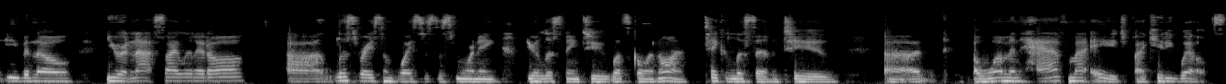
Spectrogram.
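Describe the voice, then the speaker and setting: Breathy, unhurried radio host woman. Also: extremely low pitch, no room sound, poor audio. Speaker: radio talk show host. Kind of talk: call-in radio talk.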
